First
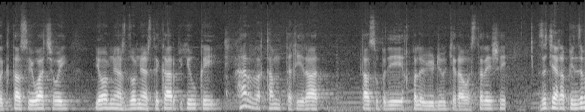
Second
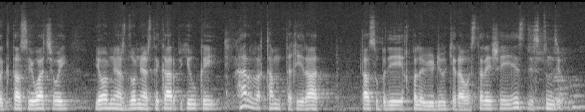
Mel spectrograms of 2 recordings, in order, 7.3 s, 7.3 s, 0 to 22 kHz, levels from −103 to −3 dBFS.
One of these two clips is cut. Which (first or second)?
first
